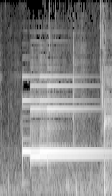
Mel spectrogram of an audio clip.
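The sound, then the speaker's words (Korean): A doorbell chimes a bright two-tone ding-dong, the first tone ringing long and sustained before a second tone strikes near the end, clear with no voices. “띵동띵동 초인종 소리입니다.”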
